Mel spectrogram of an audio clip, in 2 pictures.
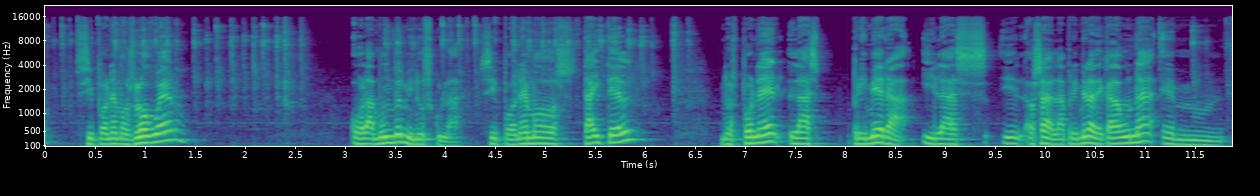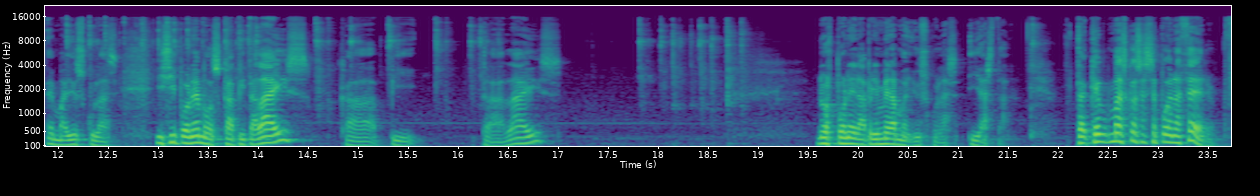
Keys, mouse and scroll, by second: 0.0-2.8 typing, 3.5 Return, 3.9 ctrl+p, 4.1 Left, 4.2 Left, 4.6 Left, 4.6-6.7 typing, 9.0 typing, 11.4 ctrl+p, 12.0 Left, 12.2 Left, 12.4 Left, 12.8-18.8 typing.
